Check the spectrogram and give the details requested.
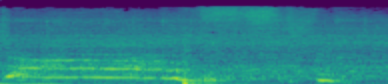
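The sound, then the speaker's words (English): A voice imitates a guttural orc roar, a single sustained growling shout lasting about a second before cutting off abruptly, leaving only faint background noise afterward. “and just with this most guttural, awesome roar that you've ever heard a fucking orc scream out, he just shouts,”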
